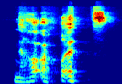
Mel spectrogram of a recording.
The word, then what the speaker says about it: New Orleans: yelled at me and said it's nor Orleans norleans so well there are people that end up saying New Orleans with about six syllables between the two words so you did you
